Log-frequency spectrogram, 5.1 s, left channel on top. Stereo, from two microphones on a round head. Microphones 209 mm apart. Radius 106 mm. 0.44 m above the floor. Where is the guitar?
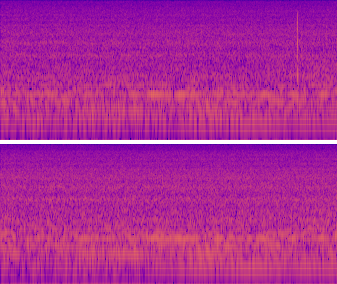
No guitar in this recording.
